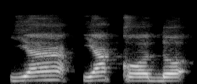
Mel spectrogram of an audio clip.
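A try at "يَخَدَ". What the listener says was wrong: khodo, kho, ya khodo. Jangan ada kaknya. Ya khodo, khoir, khoir, khoir. mirip kalau dilatinkan kan KHO ya, khoir. Nah ini kadang-kadang orang bacanya khoir, padahal bukan khoir.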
